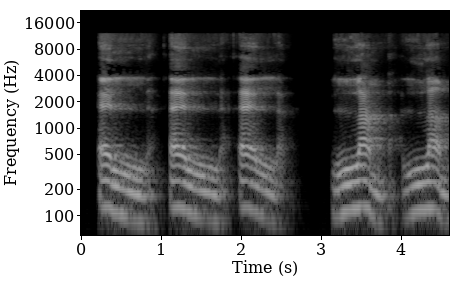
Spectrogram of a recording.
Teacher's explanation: The air escapes from both sides of the tongue when you pronounce that particular phoneme. · air comes out from both sides of the tongue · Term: latéral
